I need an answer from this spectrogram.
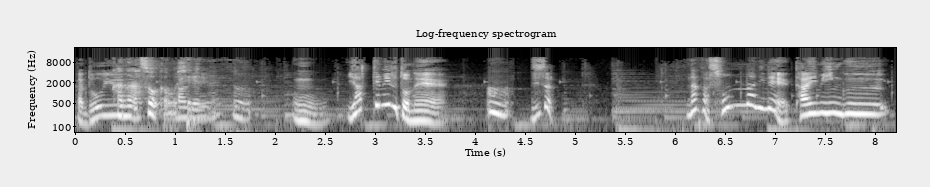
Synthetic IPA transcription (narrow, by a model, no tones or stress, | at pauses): kad̪o̞ːjɯkanaːso̞ːka̰moɕiɾe̞naiɯ̟̃ɴɯ̟̃ɴjat̪ːe̞mʲiɾɯ̟t̪o̞ne̞ | ɯ̟̃ɴd͡ʑitt͡sɨβa | nãŋkasõ̞nːaɲ̟ine̞t̪ʰaimʲĩŋɡɯ̟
